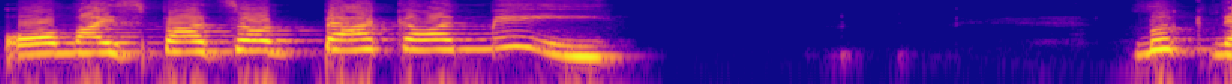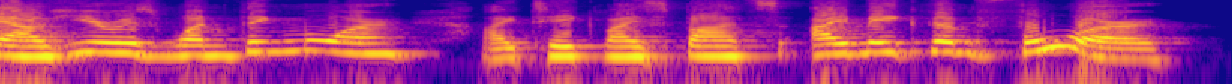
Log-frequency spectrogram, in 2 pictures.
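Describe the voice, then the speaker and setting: Woman doing boastful spotted storybook creature, bouncy rhymes, higher voice, slow. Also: expressive. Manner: bouncy rhyming storybook delivery. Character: boastful spotted male creature, eager show-off.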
